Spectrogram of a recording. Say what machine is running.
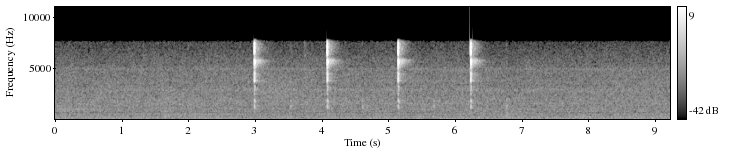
valve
